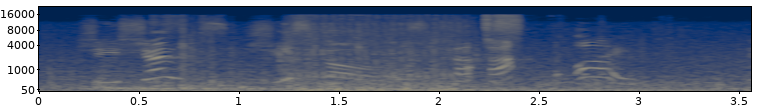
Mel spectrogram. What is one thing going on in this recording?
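A futuristic gun fires a quick burst of energy blasts.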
